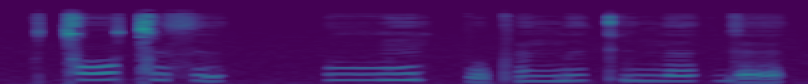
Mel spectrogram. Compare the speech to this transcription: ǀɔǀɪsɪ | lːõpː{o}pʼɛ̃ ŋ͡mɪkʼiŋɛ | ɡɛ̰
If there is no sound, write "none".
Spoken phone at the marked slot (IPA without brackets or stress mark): o̰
